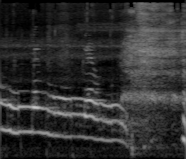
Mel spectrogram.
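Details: Pet kitten at home, eating: one drawn-out meow with clear stacked harmonics, starting high and gliding slowly downward for over a second before breaking off, followed by a brief rustle and faint noise.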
